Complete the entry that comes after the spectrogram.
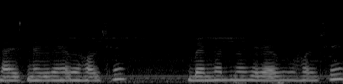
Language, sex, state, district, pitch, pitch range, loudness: Maithili, female, Bihar, Vaishali, 185 Hz, 180-195 Hz, -39 LUFS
